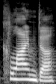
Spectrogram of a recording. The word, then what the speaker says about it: climbed: deeply 약간 뿌로 발음하면서 A 소리 또렷하게 deeply deeply so he climbed the mountain 자 he climbed 할 때 clim 할 때이 B는 묵음이에요. 그래서 climbed climed로까지 그냥 발음하시면 되고 climbed 하면서 연음 처리합니다.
